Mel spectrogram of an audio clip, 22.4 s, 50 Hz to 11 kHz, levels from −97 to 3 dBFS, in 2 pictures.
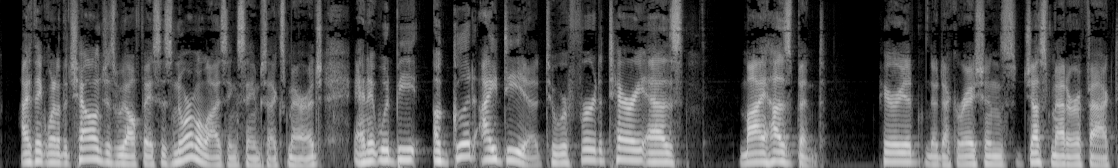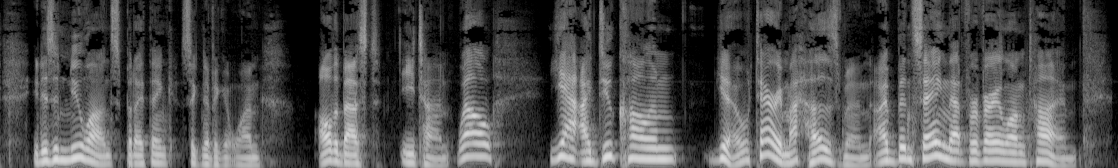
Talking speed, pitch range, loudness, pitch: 180 wpm, 105-155 Hz, -20 LUFS, 135 Hz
